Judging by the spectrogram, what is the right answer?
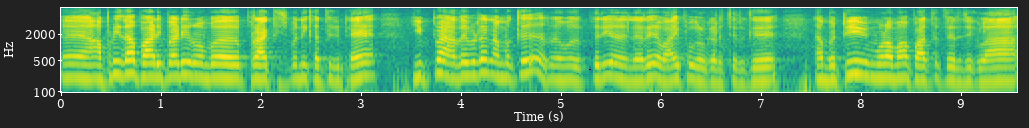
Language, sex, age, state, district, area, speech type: Tamil, female, 60+, Tamil Nadu, Tiruchirappalli, rural, spontaneous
